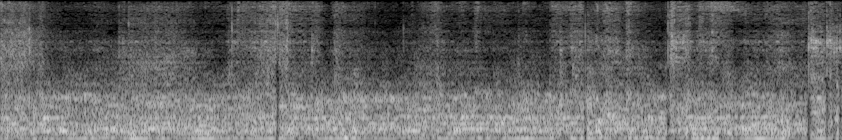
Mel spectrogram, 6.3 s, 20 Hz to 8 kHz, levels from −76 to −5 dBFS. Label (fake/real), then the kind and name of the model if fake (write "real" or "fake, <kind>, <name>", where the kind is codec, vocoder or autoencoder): fake, codec, SNAC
